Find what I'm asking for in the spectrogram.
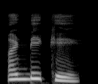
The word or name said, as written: ಅಡ್ಡಿಗೆ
